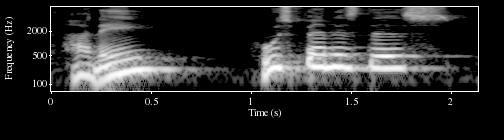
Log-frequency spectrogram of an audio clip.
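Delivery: high, slow motherly question; mum's leading question, drawn out; mother quizzing child. Acted. Mother sweetly quizzing her child.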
